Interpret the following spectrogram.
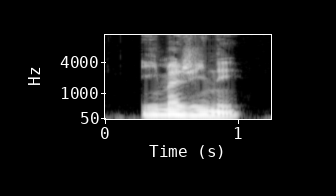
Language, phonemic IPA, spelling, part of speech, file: French, /i.ma.ʒi.ne/, imaginer, verb, Fr-imaginer.ogg
- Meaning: to imagine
